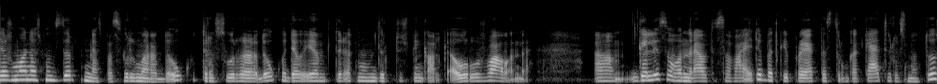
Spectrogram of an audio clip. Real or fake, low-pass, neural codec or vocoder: real; 14.4 kHz; none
